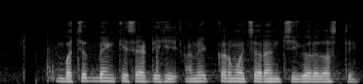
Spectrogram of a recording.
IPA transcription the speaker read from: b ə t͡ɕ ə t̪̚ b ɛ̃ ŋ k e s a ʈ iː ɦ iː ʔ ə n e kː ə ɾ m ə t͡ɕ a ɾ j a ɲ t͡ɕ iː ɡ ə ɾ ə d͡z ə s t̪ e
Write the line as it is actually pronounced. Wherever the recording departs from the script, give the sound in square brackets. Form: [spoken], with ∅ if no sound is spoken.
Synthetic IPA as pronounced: b ə t͡ɕ ə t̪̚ b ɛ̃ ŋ k e s a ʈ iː ɦ iː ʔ ə n e kː ə ɾ m ə t͡ɕ a ɾ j a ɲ t͡ɕ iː ɡ ə ɾ ə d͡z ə s t̪ e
